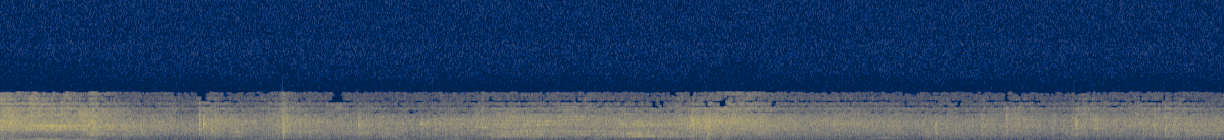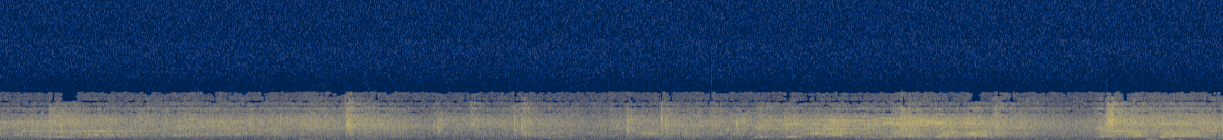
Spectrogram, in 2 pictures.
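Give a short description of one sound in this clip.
Hockey sticks and pucks clack and knock.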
